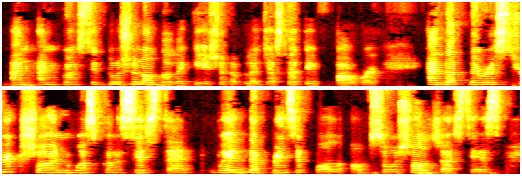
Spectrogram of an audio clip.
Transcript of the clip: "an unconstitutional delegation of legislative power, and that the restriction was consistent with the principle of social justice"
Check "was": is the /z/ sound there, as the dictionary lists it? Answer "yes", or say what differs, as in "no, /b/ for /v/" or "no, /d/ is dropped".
no, /s/ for /z/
